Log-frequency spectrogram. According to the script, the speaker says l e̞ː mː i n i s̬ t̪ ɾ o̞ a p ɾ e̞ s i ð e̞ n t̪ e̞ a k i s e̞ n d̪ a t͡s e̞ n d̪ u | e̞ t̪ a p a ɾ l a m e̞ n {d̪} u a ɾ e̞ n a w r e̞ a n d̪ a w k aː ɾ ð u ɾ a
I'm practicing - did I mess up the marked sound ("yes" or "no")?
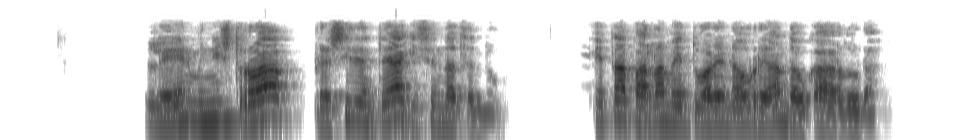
yes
